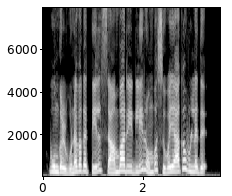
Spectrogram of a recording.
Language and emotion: Tamil, happy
